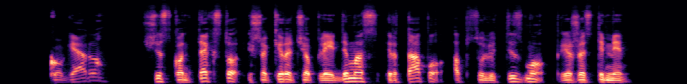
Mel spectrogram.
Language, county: Lithuanian, Tauragė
